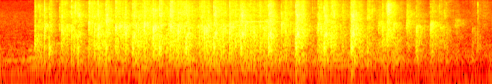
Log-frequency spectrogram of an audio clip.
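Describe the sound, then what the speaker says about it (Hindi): Loud, dense applause from an audience in a hall at a direct-selling event, a sustained wash of many hands clapping that swells in and carries on steadily for several seconds. "ताली होंगी।"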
